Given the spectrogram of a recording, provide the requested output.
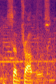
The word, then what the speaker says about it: Subtropolis: at it, you know where Superman is from, Metropolis. It's pronounced the same, Subtropolis.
